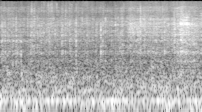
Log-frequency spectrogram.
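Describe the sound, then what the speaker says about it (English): Philly cheesesteak meat and vegetables sizzle on a flat top griddle for a low-carb cheesesteak, giving a steady, fairly quiet frying hiss that continues alone without a break. "Then we're gonna go in with our Philly meat and veggies."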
